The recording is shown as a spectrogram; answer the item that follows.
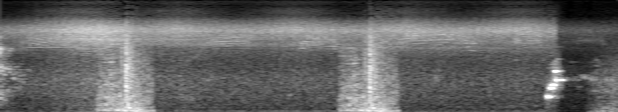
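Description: Door sounds from the Steambot Chronicles video game: two muffled thumping openings about two and a half seconds apart, each a broadband swell, followed by a sharp brief clack near the end, all over a steady background hiss.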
